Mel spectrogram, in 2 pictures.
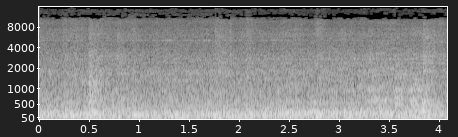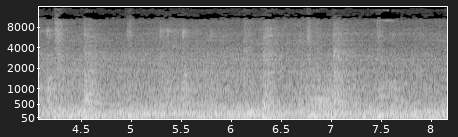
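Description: Train wheels running on the rails with a steady rumble and irregular clacks over rail joints and points, heard from an open coach door.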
